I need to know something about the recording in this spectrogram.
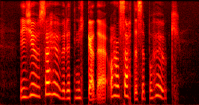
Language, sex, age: Swedish, female, 20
